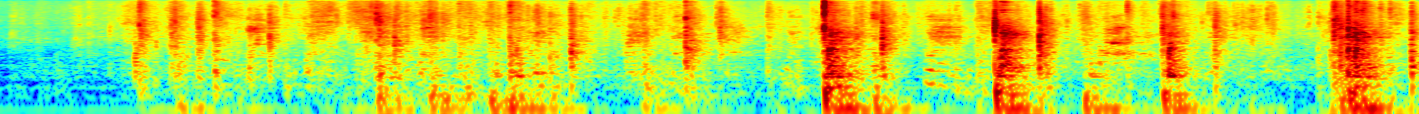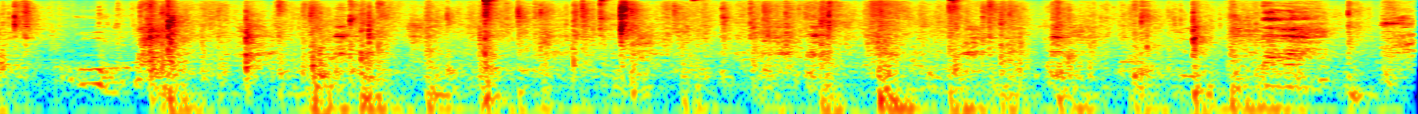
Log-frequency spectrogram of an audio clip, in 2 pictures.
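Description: Two actors grappling in a staged mock fight: wordless grunting and straining voices with repeated thumps and stamps of feet and bodies on the wooden stage floor, starting about a second in, the sharpest thuds about six, seven and a half and ten seconds in.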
